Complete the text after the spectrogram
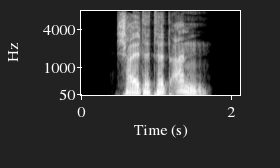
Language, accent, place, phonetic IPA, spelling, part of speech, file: German, Germany, Berlin, [ˌʃaltətət ˈan], schaltetet an, verb, De-schaltetet an.ogg
- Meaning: inflection of anschalten: 1. second-person plural preterite 2. second-person plural subjunctive II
